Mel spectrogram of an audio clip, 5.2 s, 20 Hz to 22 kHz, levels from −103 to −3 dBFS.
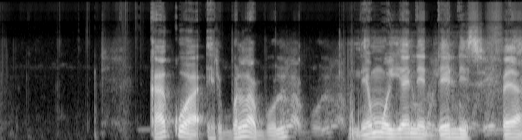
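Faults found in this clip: Feedback echo between two devices from 2.8 s to end: second device's playback re-enters the first microphone, bypassing its echo canceller; speech returns roughly every 0.4 s, about 14 dB down.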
